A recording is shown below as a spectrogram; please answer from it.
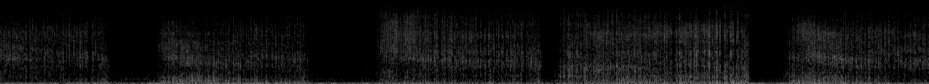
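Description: Long painted nails scratch slowly across the textured surface of a hand-sized rectangular dish sponge with a gold glittery mesh fabric cover, held upright in one hand. A steady, bright, crinkly rasping fills the clip, broken by four short pauses between strokes.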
